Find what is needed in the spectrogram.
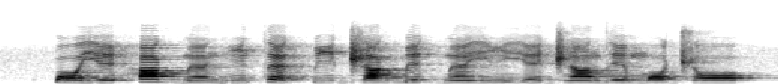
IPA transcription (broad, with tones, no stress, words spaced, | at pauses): k͡pɔ˨je˨ha˧ ɡ͡bɛ̃˨ɡĩ˨˦ tɛ˦˨k͡pi˧ d͡ʒa˦ɡ͡be˦ɡ͡bɛ̃˧ jĩ˨je˨˦d͡ʒã˦ de˦mɔ˧d͡ʒɔ˦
